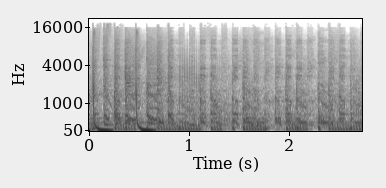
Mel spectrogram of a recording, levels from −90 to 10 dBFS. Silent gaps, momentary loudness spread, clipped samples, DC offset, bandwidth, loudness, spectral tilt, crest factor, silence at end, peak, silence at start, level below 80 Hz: none; 6 LU; under 0.1%; under 0.1%; 18.5 kHz; -22 LUFS; -5 dB/octave; 16 dB; 0 s; -4 dBFS; 0 s; -22 dBFS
